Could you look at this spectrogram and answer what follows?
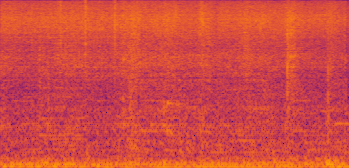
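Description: Salmon and ginger sizzle steadily in a hot pan, a dense, continuous hiss with occasional small pops, close and fairly loud.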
